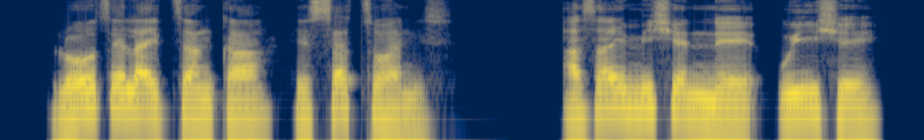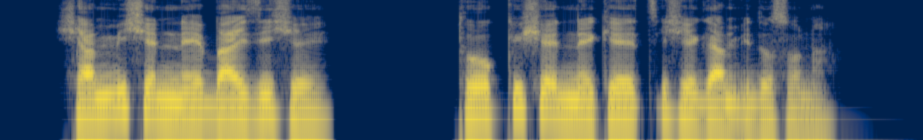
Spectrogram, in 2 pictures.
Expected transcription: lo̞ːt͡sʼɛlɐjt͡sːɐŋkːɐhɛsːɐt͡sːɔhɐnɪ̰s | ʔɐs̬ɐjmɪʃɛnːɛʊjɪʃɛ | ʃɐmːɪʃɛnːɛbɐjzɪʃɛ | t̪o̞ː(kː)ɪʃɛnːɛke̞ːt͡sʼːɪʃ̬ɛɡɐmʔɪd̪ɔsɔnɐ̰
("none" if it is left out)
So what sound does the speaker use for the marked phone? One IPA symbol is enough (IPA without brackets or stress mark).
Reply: kː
